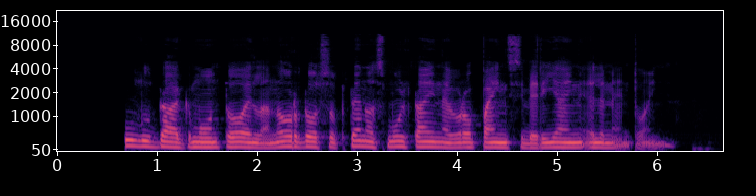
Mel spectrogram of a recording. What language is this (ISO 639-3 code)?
epo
